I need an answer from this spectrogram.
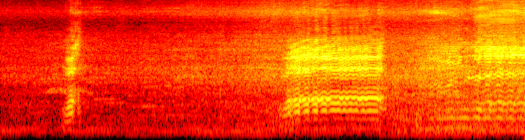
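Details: Young Batur feeder sheep being shipped to a partner farm: a sharp click, then a single strained, nasal bleat of under a second, with a fainter bleat at the end over a steady engine-like hum.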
